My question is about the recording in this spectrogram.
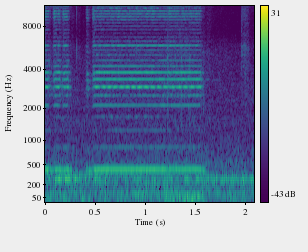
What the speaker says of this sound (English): Horn's still working, that's a good thing.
